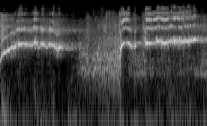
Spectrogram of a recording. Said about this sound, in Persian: این آقا از بخواب سه تا انگشتش یا دو تاشو گذاشته تو دهنش داره سوت میزنه.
